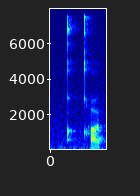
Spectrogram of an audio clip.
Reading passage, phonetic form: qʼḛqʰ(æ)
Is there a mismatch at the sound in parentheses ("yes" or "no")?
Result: yes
